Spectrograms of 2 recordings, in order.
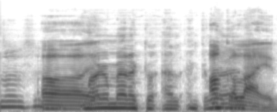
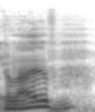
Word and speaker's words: Ankalaev: How do you pronounce it? Ankalaev, yeah. Ankalaev versus Rakic.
